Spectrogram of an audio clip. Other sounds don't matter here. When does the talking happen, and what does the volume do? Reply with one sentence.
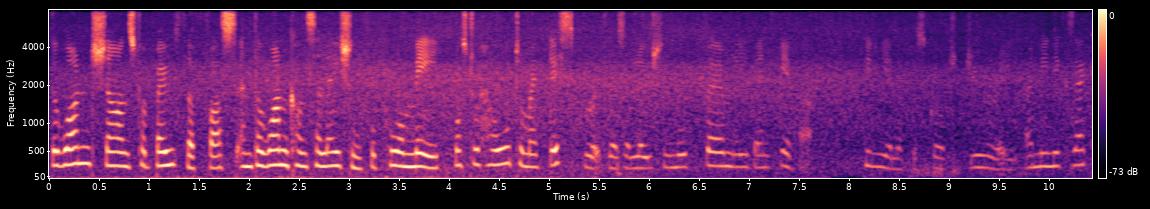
The talking can be heard from 0.0 to 10.3 s, getting quieter.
